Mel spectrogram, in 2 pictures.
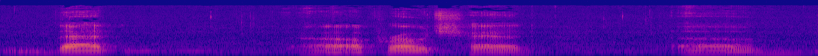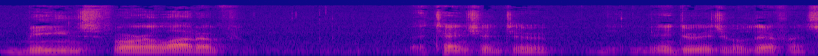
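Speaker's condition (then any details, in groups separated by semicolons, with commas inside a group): Parkinson's disease; earlier breathing trouble during sleep, reduced gait, stooped posture, stiff right arm, lost force and speed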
